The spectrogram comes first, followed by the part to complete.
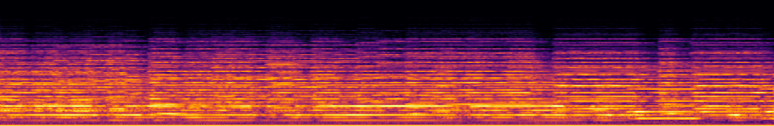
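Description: Pipe organ played from a three-manual console: full sustained chords held over a bass line, the chords moving every second or so and the bass shifting a little after seven seconds in.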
